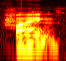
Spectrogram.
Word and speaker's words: fine: eh give to you Fine itu ada yang bacanya pinnya itu berarti pronounciationnya salah so you have to say fine dan ada solusinya ternyata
